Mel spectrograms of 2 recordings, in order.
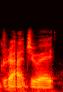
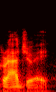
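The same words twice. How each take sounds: First: It is pronounced as the verb form. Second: It is pronounced as the noun form. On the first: The act of finishing school. "to graduate ... the other is the verb" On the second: A person who finished school. "a graduate ... one's the noun"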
